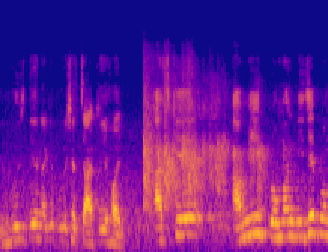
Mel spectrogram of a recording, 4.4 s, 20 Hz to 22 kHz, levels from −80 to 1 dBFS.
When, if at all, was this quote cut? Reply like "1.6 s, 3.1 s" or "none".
1.8 s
